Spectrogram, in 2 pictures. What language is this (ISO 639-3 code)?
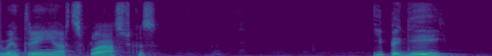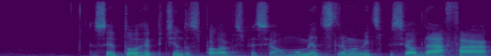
por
